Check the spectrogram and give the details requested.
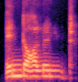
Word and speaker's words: indolent: Life cast her seed in the body's indolent mold.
